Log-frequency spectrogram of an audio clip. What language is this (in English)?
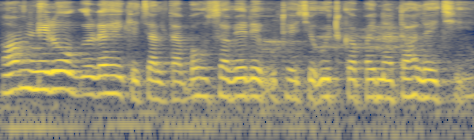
Maithili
